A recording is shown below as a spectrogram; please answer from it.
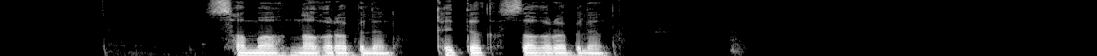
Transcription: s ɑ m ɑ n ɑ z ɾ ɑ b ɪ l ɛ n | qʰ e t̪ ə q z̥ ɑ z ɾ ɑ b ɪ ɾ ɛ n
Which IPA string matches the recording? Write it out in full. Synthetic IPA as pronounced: s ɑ m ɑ n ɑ ʁ ɾ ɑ b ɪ l ɛ n | qʰ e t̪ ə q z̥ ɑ ʁ ɾ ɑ b ɪ l ɛ n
